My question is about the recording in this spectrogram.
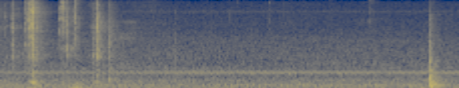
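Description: Light clicks and taps from an FPV quadcopter frame and its wiring being handled on the workbench, several in the first second, then a single heavier knock near the end. A faint steady hum runs underneath.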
